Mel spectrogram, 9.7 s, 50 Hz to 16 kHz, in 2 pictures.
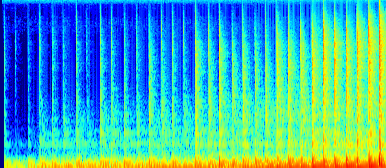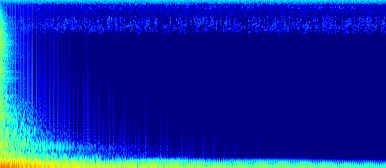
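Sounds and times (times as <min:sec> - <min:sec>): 
tom drum roll: 0:00.1 - 0:06.4.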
